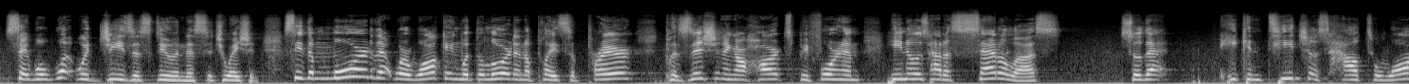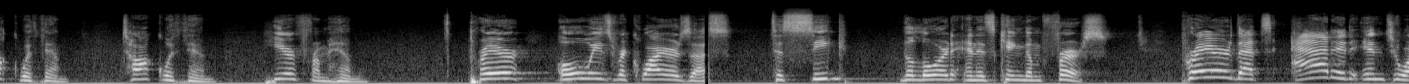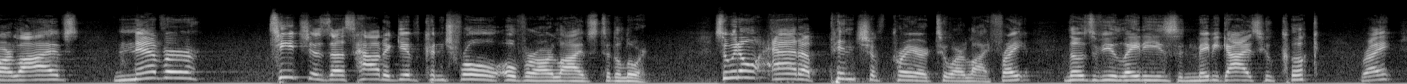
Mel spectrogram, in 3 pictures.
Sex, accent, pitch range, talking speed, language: male, American, 195-245 Hz, 150 wpm, English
